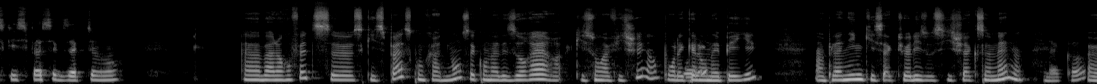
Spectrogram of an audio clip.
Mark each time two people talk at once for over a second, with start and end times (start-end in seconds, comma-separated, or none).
none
